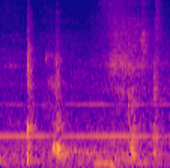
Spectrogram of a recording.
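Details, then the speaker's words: Steady mechanical hiss with clicks and puffs of air as the OxyGEN emergency resuscitator-bag ventilator starts cycling with the patient circuit connected, before the PEEP valve and manometer are checked. "the patient, we already notice that the device begins to work, check that the peep valve is what we want"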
